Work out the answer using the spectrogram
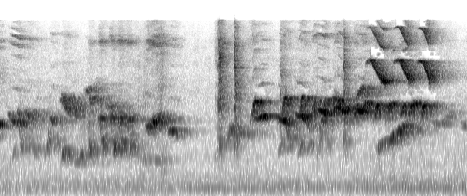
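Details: Albino white-rumped shama from Purwokerto singing a varied phrase of chattering, slurred notes, a short pause, then a rich run of rising whistles and high ringing trills.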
